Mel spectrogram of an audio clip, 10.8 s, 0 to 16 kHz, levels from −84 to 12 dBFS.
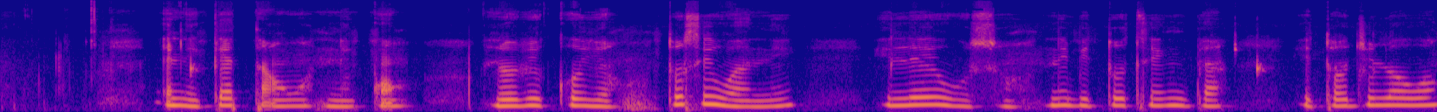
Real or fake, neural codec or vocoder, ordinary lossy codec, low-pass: real; none; Opus, 24 kbps; 14.4 kHz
